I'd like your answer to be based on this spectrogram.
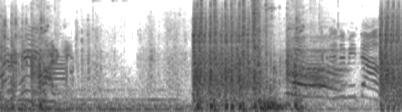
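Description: Rapid bursts of automatic gunfire from an online shooter video game in close, loud volleys, with game effects and voices mixed in between the bursts.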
